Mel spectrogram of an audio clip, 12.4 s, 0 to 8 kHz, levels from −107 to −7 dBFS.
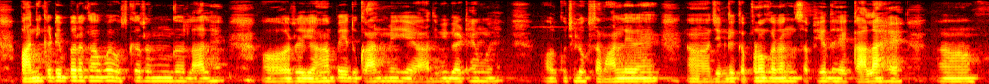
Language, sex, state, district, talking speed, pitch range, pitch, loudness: Hindi, male, Uttar Pradesh, Hamirpur, 185 wpm, 105-110 Hz, 105 Hz, -29 LUFS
